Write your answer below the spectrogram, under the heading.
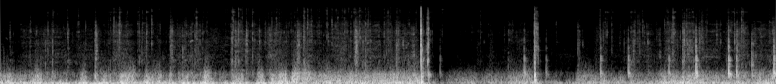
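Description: Lineman's gaffed climbers knocking into a wooden utility pole, with clinks of pole-strap snaps and hardware, as he climbs the pole. A heavy low rumble on the microphone runs under the knocks and drops off about four seconds in.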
